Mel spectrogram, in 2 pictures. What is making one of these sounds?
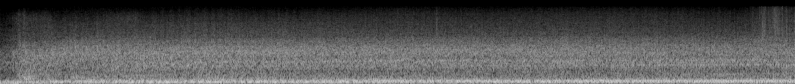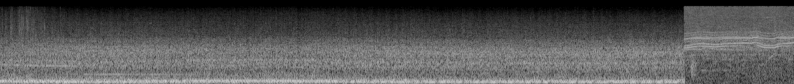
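Tank tracks clatter and squeak over rough ground.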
